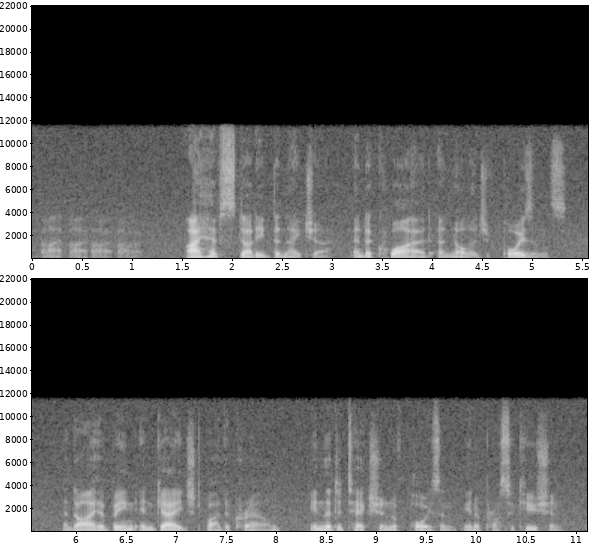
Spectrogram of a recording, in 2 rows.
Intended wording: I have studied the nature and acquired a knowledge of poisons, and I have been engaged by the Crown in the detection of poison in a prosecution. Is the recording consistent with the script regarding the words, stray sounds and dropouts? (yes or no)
no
